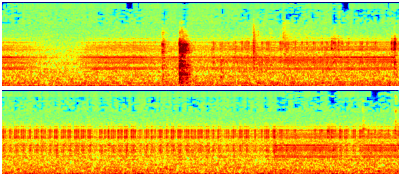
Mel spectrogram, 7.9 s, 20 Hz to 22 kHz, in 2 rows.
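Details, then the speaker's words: Mohawk Model 1240 five-tube radio during RF alignment: a steady thin buzz over speaker hiss with a couple of clicks; buzz probably coming from a clip lead. "except the buzz is probably just coming from this clip lead"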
